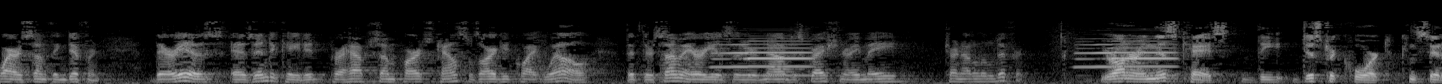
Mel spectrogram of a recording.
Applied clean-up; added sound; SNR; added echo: none; Wind instrument, woodwind instrument; -1 dB; none.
